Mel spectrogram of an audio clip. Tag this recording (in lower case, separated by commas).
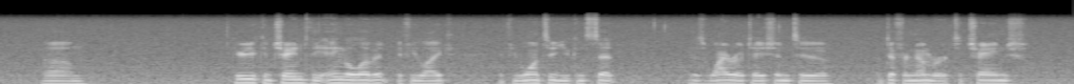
speech, pink noise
